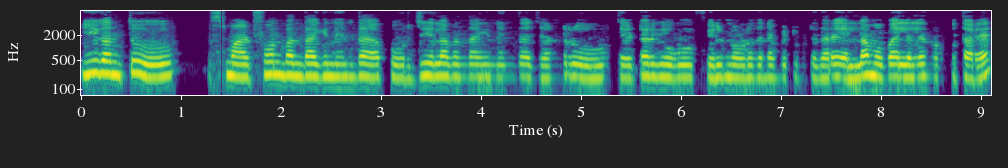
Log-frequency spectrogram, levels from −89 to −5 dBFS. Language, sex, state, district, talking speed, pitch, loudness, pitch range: Kannada, female, Karnataka, Dharwad, 120 wpm, 195 Hz, -16 LUFS, 190-205 Hz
